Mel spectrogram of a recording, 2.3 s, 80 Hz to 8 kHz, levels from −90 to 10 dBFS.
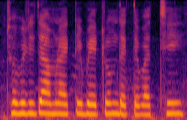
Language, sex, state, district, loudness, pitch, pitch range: Bengali, female, West Bengal, Cooch Behar, -15 LUFS, 250 Hz, 235-255 Hz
